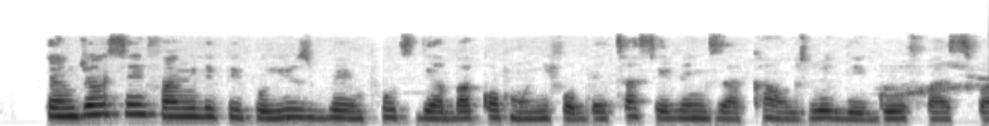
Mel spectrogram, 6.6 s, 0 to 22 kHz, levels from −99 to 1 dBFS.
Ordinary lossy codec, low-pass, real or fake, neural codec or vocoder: none; none; real; none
